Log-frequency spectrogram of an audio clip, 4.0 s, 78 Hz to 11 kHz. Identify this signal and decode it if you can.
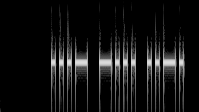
Morse code, heard as a keyed tone, about 15 wpm, 700 Hz. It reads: VBF
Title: USA Call Sign Postfixes - 3 Letters 15wpm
